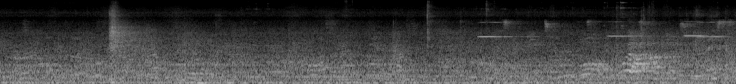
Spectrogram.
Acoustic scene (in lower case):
subway station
